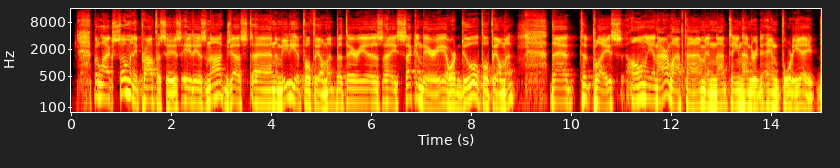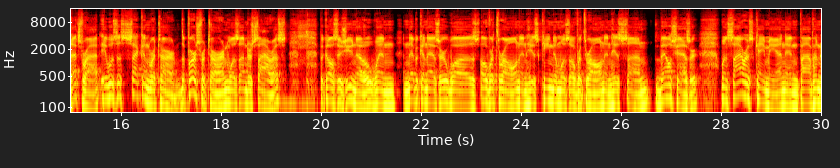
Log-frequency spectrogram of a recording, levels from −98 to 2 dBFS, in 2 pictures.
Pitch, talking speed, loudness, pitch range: 125 Hz, 130 wpm, -19 LUFS, 110-135 Hz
